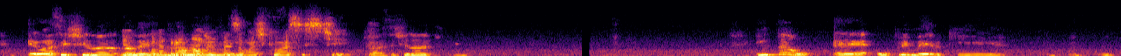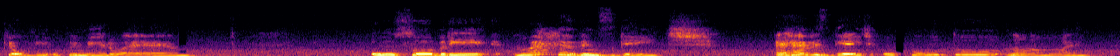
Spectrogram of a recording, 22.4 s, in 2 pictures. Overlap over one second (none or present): present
